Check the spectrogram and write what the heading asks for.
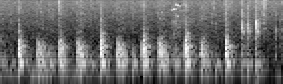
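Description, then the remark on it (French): Rapid, steady tapping on a desk to test how a Sennheiser Profile condenser microphone picks up handling noise, a dozen or so dull knocks in an even rhythm over two seconds, fairly soft and muffled, with no voices. “Écoutez par vous-même, je vais taper sur le bureau.”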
